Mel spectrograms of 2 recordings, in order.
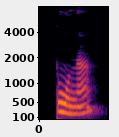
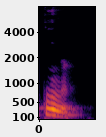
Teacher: la primera, la U, es posterior y la I es anterior. Tienen en común la altura de la lengua, ambas son altas.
